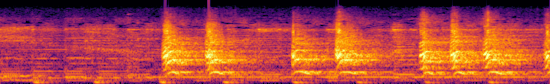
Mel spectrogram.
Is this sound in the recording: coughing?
no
